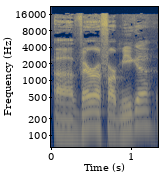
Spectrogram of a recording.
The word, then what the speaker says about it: Vera Farmiga: Like Vera Farmiga, is that am I saying that right? – Mm-hmm.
